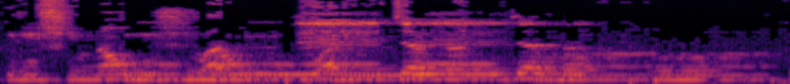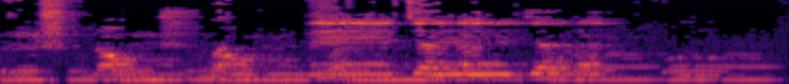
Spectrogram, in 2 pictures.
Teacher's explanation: অনুসার আছে, তারপরে কি আছে ব আছে, তাহলে নিয়ম অনুসারে কি হওয়া উচিত, অনুসারটা অনুনাসিক বকারের মতো উচ্চারিত হবে। তাহলে ওই বকারটা কেমন হবে কৃষ্ণম, নাকে একটা বকার হবে, সেটা নাকে কৃষ্ণম বন্দে জগদ্গুরুম, কৃষ্ণম বন্দে জগদ্গুরুম।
